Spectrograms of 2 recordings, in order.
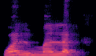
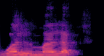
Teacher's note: Bunyi sebab sifat yang ada pada kaf tu sendiri, sifat hams.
